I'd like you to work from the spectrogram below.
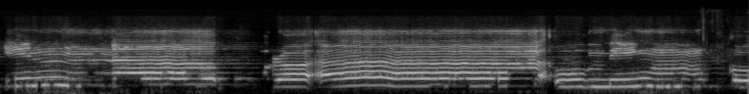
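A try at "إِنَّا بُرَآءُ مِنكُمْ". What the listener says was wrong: Oh-nya pendek ya di situ memang. Inna bura'a uming.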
